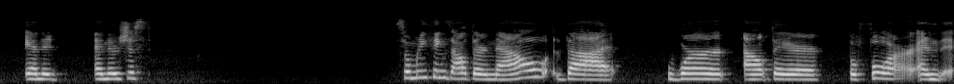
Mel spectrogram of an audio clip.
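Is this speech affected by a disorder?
Yes: stuttering; stuttering whole life, long hidden by avoiding talking, expected at 13 it would go away; stutters openly, no longer hides stuttering; stuttered speech, formerly avoided talking and seemed shy; here blocks.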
